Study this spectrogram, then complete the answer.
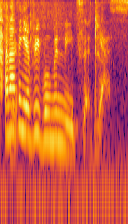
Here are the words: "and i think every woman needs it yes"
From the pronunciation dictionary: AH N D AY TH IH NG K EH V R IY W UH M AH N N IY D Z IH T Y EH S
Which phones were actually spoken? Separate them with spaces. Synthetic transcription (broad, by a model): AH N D AY TH IH NG K EH V R IY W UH M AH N N IY D Z IH T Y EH S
